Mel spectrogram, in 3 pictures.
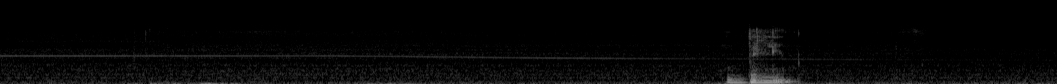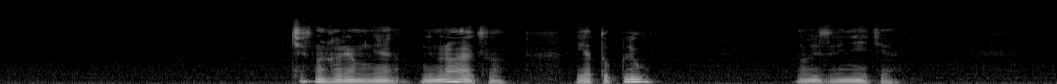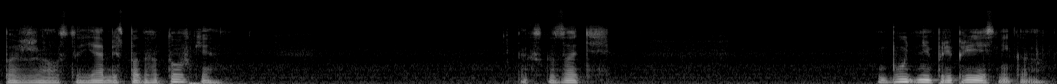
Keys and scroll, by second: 31.4 ctrl+alt+2.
